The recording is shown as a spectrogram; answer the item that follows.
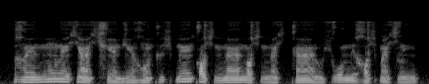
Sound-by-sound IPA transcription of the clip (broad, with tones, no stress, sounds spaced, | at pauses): ʁ ẽː˧ nː ũ˦ l ẽː˧ ç æ̃ː˨ ç xʲ æ̃˨ ɡʲ ẽː˨ ʁ õ˧ kʲ u˨ ç ɓ ẽː˦ k ɒ˨ ç nː æ̃ː˦ n ɒ˨ ç nː æ̃˨ ç k æ̃ː˦˨ l u˦ ç w o˦ n i˨ ʁ ɒ˦ ç ɓ æ̃˧ ç l ĩ˧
